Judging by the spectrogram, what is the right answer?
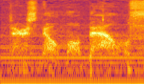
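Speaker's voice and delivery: whispered aside, no voice at all; hushed whisper. Retold or imitated. People behind the curtain notice the bells stop, whispering. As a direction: breathe it like a shocked onlooker.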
